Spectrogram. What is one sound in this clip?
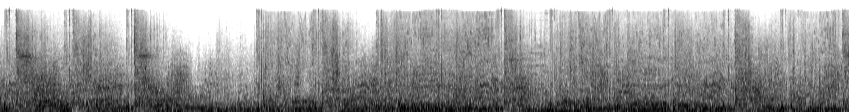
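A large machine creature clanks and stomps heavily.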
